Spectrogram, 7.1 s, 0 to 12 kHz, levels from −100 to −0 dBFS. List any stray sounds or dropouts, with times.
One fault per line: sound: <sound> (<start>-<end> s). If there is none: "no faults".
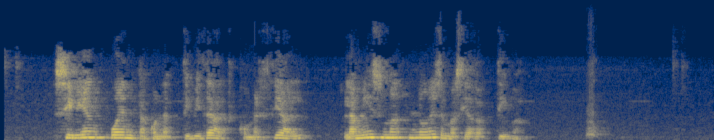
sound: bark (5.9-6.1 s)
